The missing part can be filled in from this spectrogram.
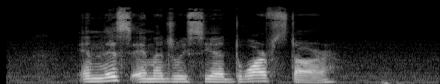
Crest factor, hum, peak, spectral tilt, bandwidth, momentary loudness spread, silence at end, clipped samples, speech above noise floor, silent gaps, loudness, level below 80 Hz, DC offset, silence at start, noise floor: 18 dB; none; 0 dBFS; -5.5 dB/octave; 15.5 kHz; 6 LU; 0.5 s; under 0.1%; 29 dB; none; -17 LUFS; -50 dBFS; under 0.1%; 0.8 s; -45 dBFS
